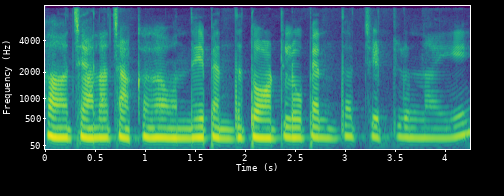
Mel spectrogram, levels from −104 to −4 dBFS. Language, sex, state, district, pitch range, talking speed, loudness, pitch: Telugu, female, Andhra Pradesh, Manyam, 160-170 Hz, 140 wpm, -18 LUFS, 165 Hz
